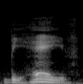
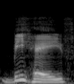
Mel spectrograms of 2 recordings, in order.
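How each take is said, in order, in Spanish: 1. El acento está en la segunda sílaba. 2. El acento está en la primera sílaba. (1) "sino behave" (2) "No es behave"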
